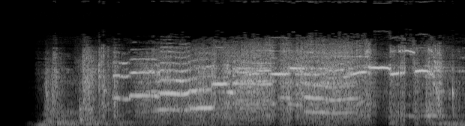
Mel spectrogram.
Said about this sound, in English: Good evening, you on the other side of the creaking door. This is your host to welcome you into The Inner Sanctum.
